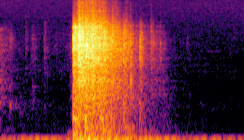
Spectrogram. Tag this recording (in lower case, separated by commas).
door, slam, domestic sounds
